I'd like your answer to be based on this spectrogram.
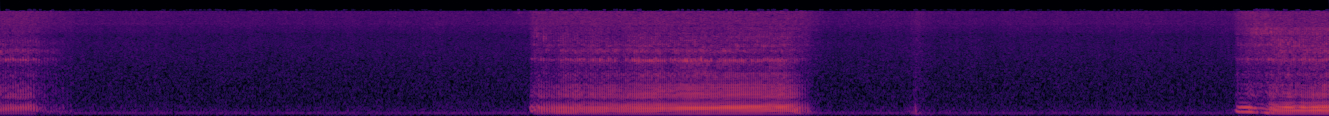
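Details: Snoring: loud, rough, rumbling breaths about every seven seconds, separated by quiet pauses, roughly eight to nine breaths a minute.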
